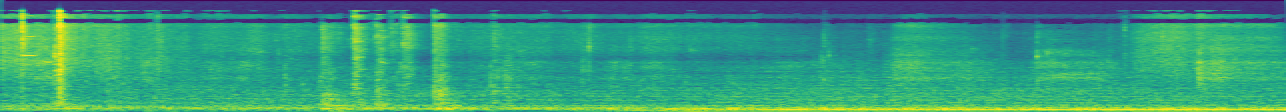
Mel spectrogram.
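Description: Fujitec elevator car: a few knocks as its sliding doors close, then a low rumble that builds as the car starts travelling upward.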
